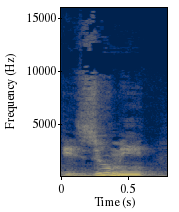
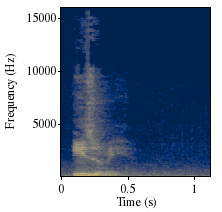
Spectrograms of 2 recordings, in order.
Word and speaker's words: Izumi: alarm also turns out i've been putting the emphasis on the wrong syllable in pronunciation it's not port izumi it's port izumi would the khan come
